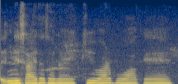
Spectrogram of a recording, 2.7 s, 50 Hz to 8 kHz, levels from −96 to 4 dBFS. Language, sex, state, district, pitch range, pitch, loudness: Chakma, female, Tripura, Dhalai, 185-195 Hz, 190 Hz, -16 LUFS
